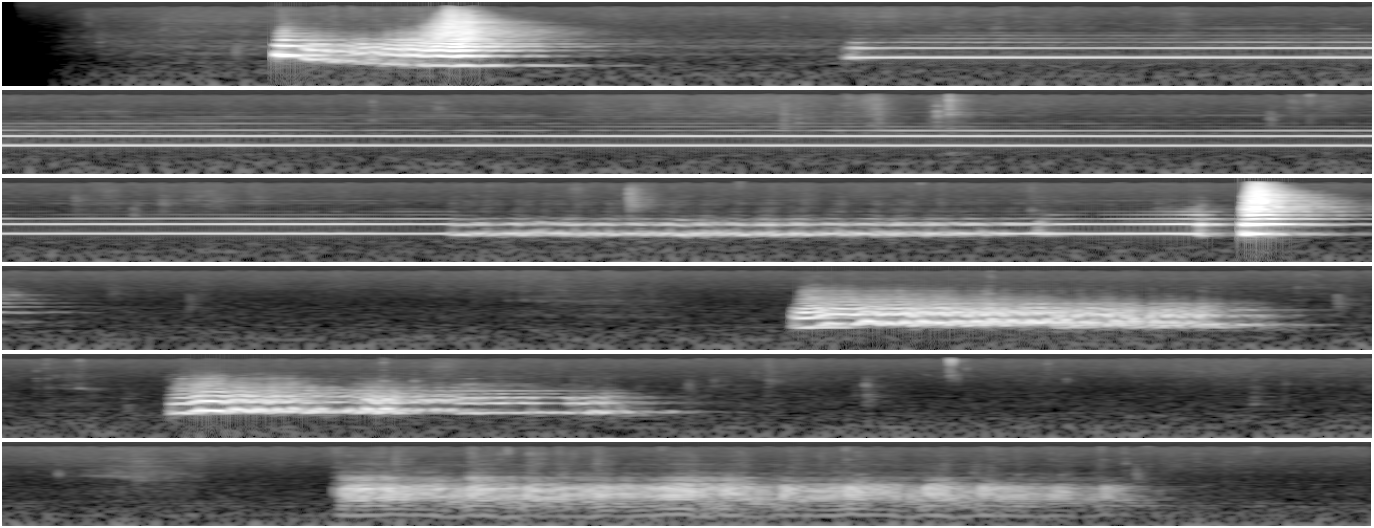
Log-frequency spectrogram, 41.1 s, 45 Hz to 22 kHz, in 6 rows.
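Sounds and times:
french horn playing: 0:01.3 - 0:03.2, 0:04.2 - 0:20.7, 0:35.9 - 0:40.2.

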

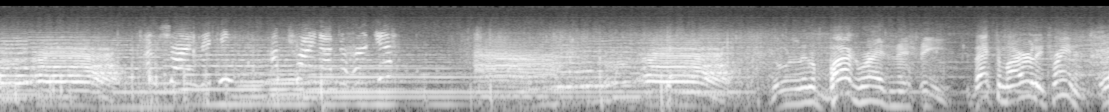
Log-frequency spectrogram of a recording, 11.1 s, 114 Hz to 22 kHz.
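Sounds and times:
orchestral film score: 0:00.0 - 0:09.4
voice-like calls: 0:04.7 - 0:07.8.

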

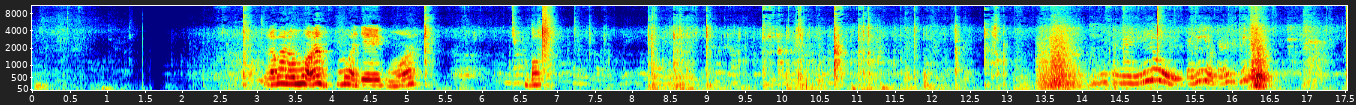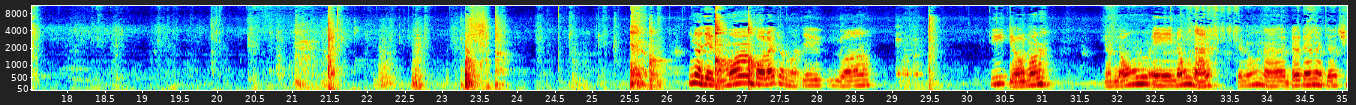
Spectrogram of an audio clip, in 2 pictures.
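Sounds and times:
metal cookware clattering: 0:15.4 - 0:17.3, 0:29.0 - 0:29.5.

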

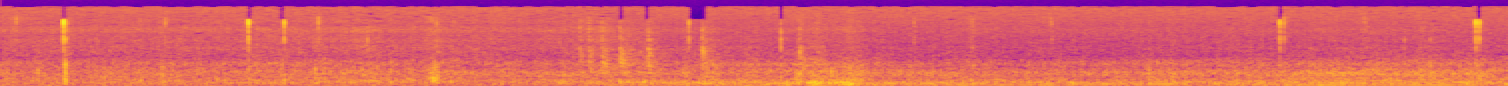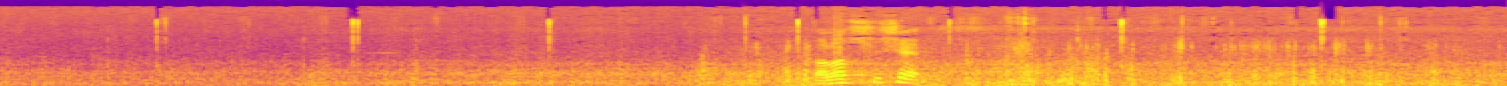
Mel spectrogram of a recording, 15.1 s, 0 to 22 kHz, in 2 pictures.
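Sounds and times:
low rumbling walking noise: 0:00.0 - 0:15.0
faint sharp clicks: 0:06.3 - 0:09.5.

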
